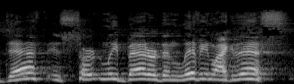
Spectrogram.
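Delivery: loud, high dramatic outburst; Jonah's exasperated exclamation, read at full volume; exclaimed. A narrator's reading. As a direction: cry it out in full meltdown. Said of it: "he exclaimed".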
